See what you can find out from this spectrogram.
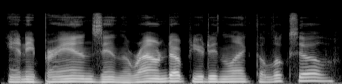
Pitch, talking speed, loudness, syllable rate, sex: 125 Hz, 210 wpm, -16 LUFS, 4.0 syllables/s, male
